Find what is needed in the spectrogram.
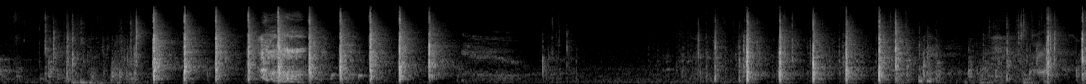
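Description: A quick series of sharp taps and knocks, about three a second, in two runs with a quieter gap in the middle.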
